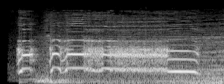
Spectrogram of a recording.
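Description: A rooster crowing once, loud: a short opening note, then a long held note that drops lower near the end.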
